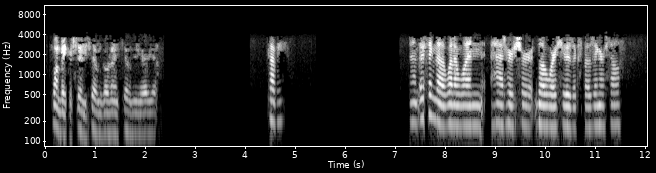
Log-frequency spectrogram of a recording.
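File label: Police Department Dispatch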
